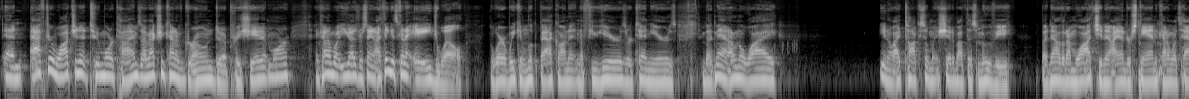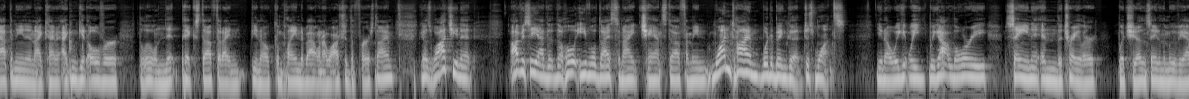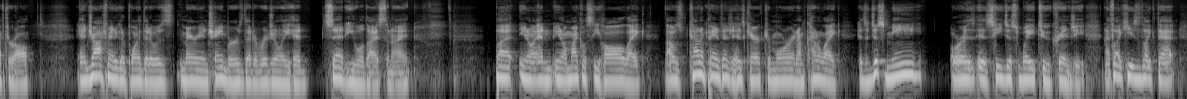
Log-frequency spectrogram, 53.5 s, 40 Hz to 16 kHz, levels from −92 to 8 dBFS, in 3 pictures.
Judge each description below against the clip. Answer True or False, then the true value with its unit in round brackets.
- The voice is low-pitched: True (125 Hz)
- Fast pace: True (230 wpm)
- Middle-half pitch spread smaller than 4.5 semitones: True (4.0 semitones)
